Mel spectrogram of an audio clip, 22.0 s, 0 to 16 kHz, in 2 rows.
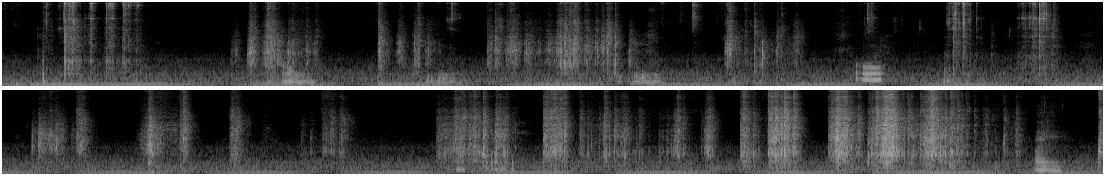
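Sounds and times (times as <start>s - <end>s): plastic bricks clicking and clattering: 15.4s - 21.3s.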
